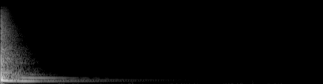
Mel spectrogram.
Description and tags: tom - Gretsch Cat Maple 8 - 1
Gretsch Catalina Maple tom. 8 inch.
8, drums, gretsch, tom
